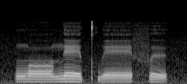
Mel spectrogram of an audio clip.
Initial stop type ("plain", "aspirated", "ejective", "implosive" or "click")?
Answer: ejective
